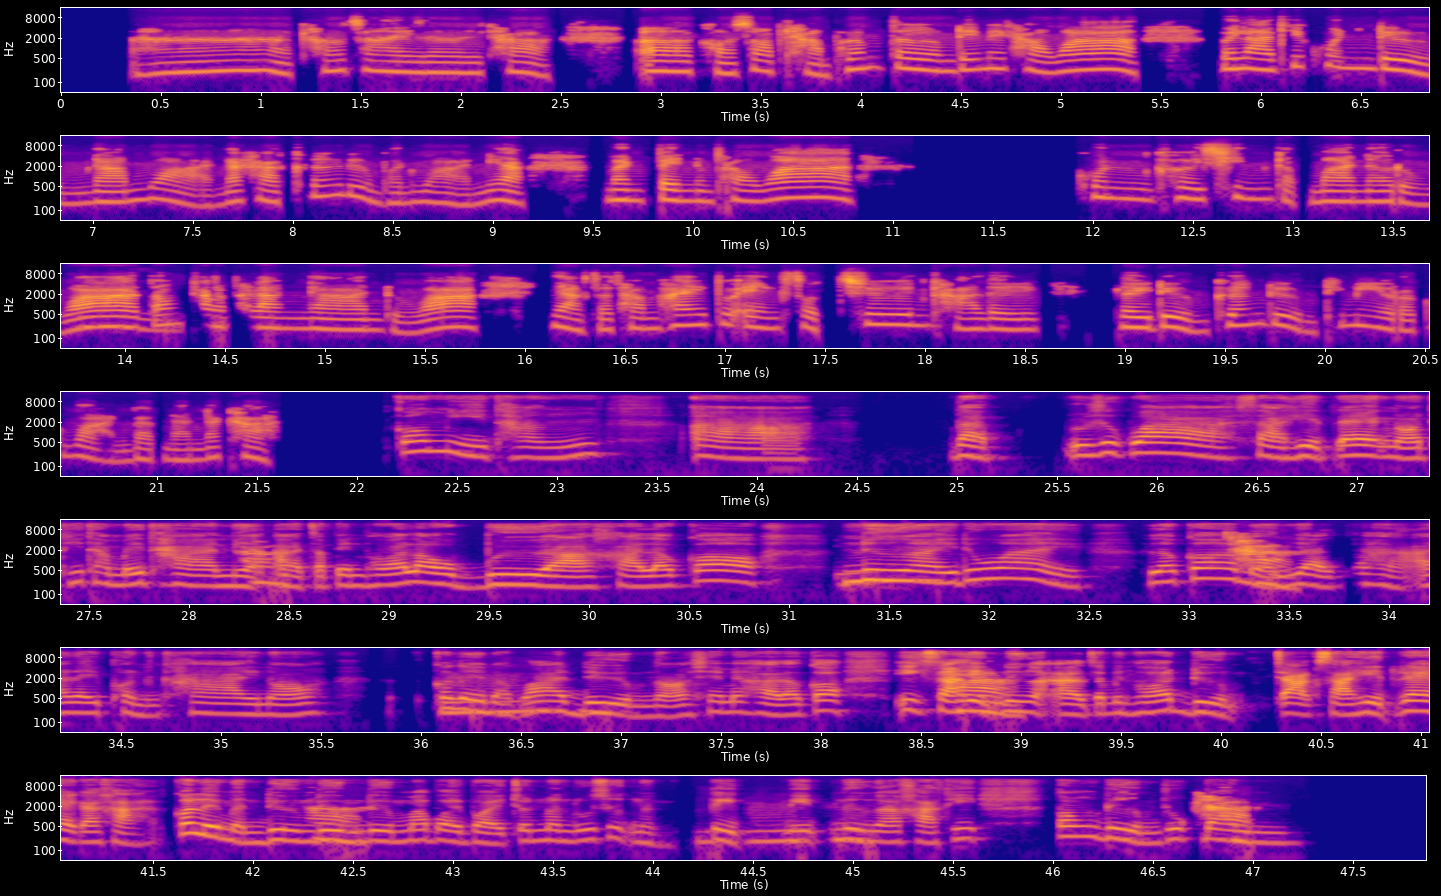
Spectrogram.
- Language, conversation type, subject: Thai, advice, คุณดื่มเครื่องดื่มหวานหรือเครื่องดื่มแอลกอฮอล์บ่อยและอยากลด แต่ทำไมถึงลดได้ยาก?
- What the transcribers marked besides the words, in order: other background noise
